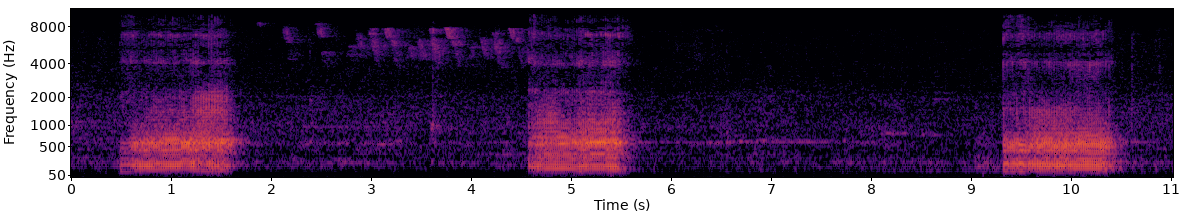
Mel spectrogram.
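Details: French Bulldog named Lolla, asleep, snoring in three broad, rough bursts about four seconds apart, each lasting about a second, with quiet breathing between them.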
